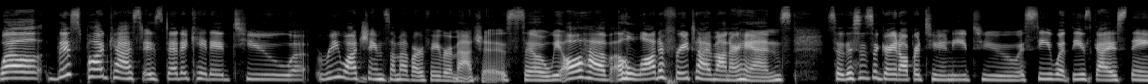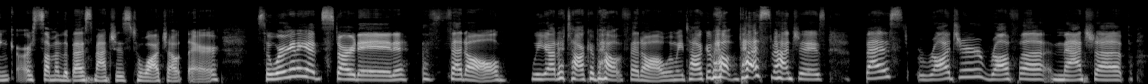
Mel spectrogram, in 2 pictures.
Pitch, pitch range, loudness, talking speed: 235 Hz, 210-265 Hz, -19 LUFS, 185 wpm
